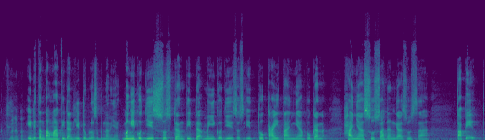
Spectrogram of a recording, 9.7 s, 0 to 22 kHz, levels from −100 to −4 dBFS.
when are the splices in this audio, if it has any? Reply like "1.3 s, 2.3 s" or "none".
none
